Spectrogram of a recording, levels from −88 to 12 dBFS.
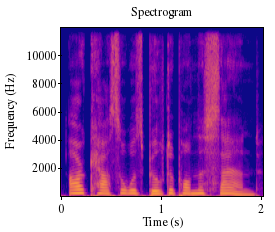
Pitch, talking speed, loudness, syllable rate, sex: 205 Hz, 205 wpm, -18 LUFS, 4.9 syllables/s, female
